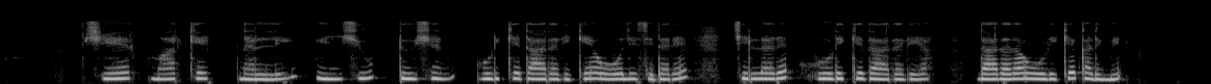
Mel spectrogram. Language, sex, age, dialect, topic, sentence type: Kannada, female, 18-24, Mysore Kannada, banking, statement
